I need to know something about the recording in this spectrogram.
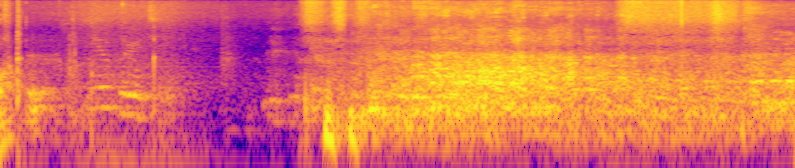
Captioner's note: laughter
